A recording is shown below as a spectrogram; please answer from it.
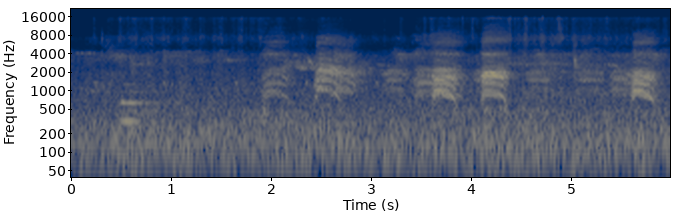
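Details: Crows fighting other wild birds for food utter a run of coarse, rasping caws, mostly single and a second or so apart, the loudest near the end.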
